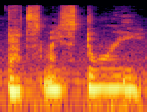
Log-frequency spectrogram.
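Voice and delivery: slow hushed whisper. Real, not acted. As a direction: breathe it out slowly. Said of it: "whispered aside".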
